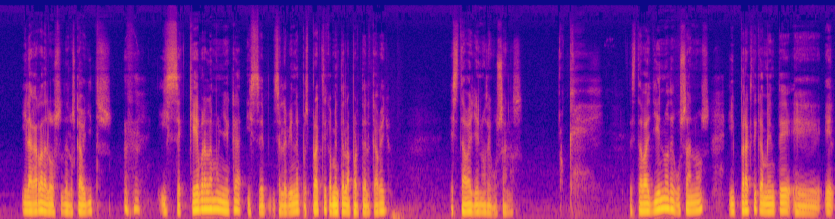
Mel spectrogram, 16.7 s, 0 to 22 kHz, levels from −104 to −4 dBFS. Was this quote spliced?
no; 0 cuts

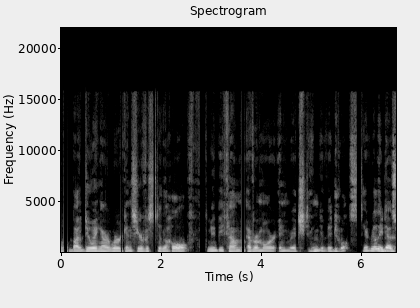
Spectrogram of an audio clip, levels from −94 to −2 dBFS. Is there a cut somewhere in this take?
no; 0 cuts

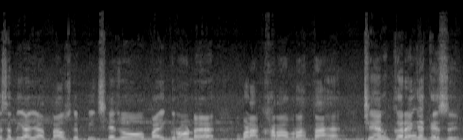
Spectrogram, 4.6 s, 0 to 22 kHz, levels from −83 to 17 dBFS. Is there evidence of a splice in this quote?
yes; 1 cut; at 3.6 s

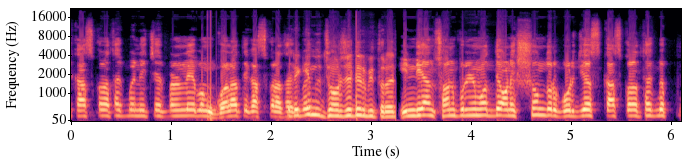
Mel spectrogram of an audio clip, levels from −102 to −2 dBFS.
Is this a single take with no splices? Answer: no; 1 cut; at 3.3 s

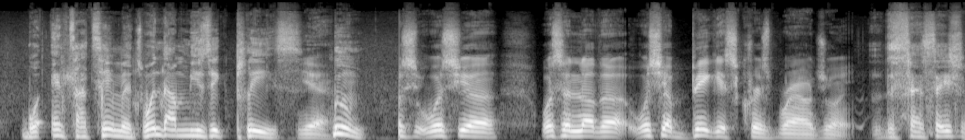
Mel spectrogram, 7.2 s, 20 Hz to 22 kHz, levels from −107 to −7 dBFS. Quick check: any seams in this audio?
yes; 1 cut; at 3.1 s

